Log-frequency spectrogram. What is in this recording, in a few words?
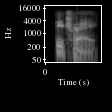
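"betray", American English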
